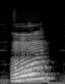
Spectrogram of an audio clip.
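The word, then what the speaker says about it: whom: और जो WHO से शुरू होने वाले शब्द हैं उसमें भी W का उच्चारण नहीं होता है, तो हु, हुम, हुज और हॉल।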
